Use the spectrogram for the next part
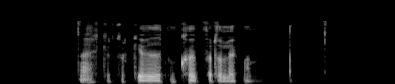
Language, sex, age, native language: Icelandic, male, 40-49, Icelandic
